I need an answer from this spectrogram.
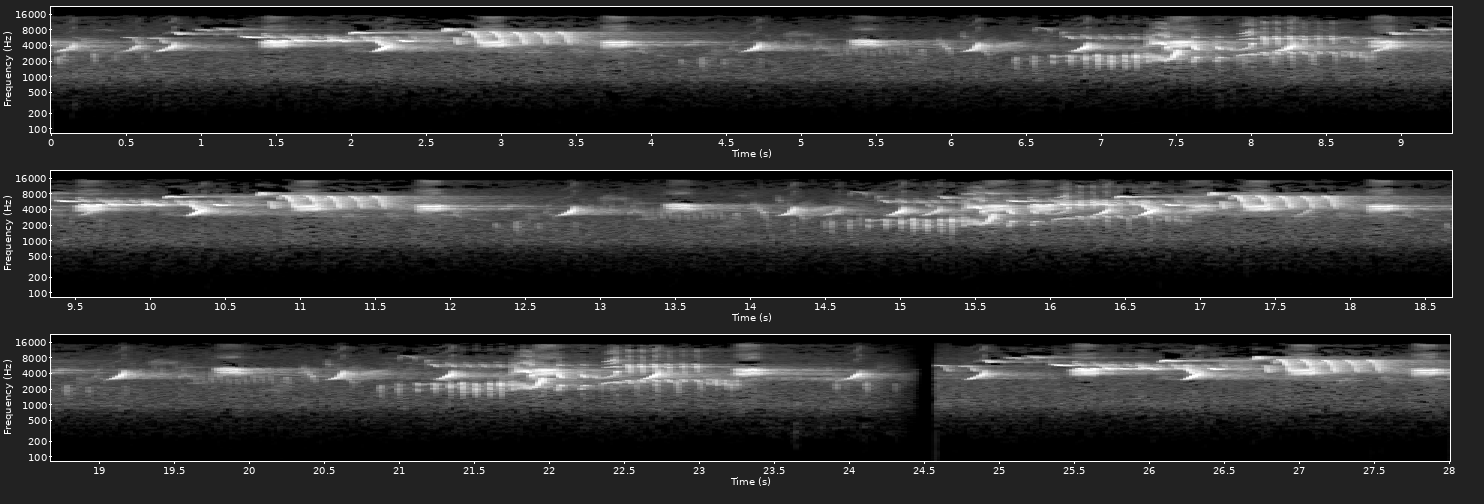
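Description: Birds chirping and singing: short chirps and fast trills, repeating in a similar sequence over and over, with a split-second break about three-quarters of the way through.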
